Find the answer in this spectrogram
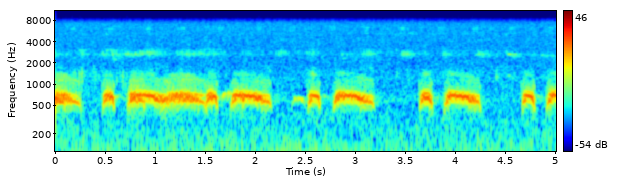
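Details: Spotted dove serving as a trapping decoy, calling in continuous low coos, short clipped notes alternating with longer mellow ones, almost without pause, under a thin high-pitched hum and steady hiss.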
